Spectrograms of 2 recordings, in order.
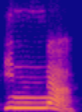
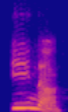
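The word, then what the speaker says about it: إِنَّ: Patutnya bacanya inna. Tapi dia baca inna, ina. Tak ada nun tu tidak ditekan, tidak disabdukan.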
